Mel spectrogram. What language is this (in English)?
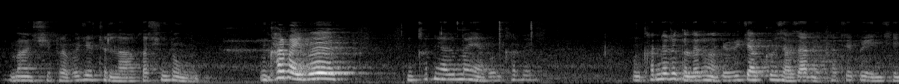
Bodo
